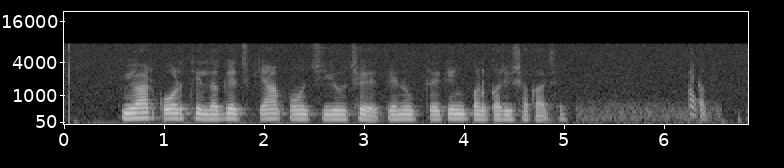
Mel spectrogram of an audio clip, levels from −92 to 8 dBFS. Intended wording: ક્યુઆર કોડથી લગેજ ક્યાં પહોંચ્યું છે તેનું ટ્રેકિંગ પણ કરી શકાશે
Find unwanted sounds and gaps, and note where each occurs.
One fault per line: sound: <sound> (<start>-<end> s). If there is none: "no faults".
sound: chirp (6.2-6.4 s)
